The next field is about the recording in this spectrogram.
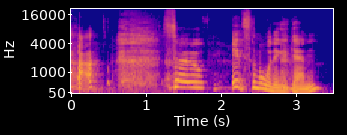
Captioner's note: laughing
